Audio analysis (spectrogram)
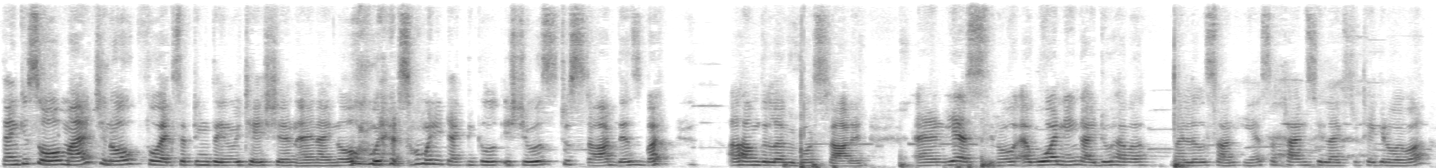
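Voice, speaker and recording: A woman's voice: medium pitch, normal speed, fairly bright tone, soft background music, rough recording. A young woman from Kashmir hosting a casual live-stream interview over a video call, chatty and full of "you know". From Kashmir, India. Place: home, with her small son nearby.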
